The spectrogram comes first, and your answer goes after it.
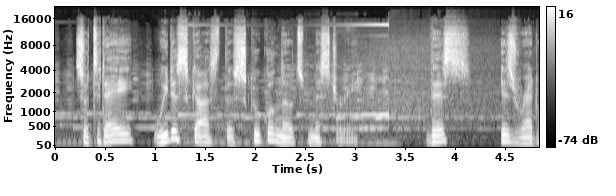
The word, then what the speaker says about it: Schuylkill: loop wait what yeah it's s c h u y l k i l l skookul skookul all right or School kill is the other pronunciation we saw online what yeah all right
